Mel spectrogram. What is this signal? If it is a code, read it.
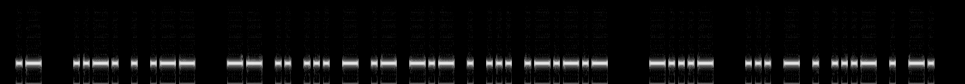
Morse code, heard as a keyed tone, about 25 wpm, 1000 Hz. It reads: A FEW MISTAKES. <BT> STEVEN
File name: 25wpm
